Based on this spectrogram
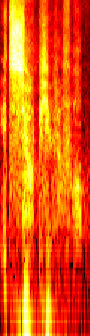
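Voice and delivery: breathless whisper of a wrecked man; hushed, awed, shattered whisper; broken whisper. Retold or imitated. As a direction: whisper it like a tearful confession. Broken addict confessing through tears.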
